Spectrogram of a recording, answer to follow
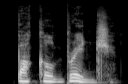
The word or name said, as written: buccal bridge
